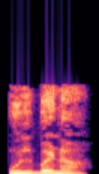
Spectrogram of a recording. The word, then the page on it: ಉಲ್ಬಣ: ulbaṇa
